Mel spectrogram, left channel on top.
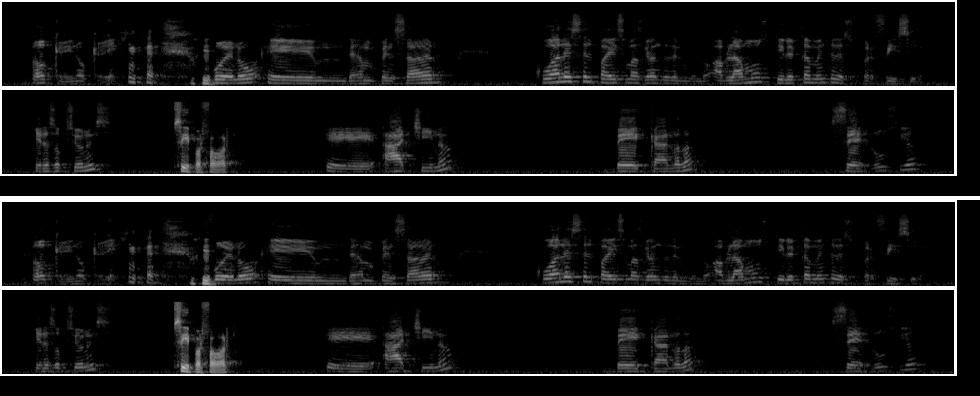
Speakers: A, on the left; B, on the right.
A: Ok, ok. <laughs>
B: <laughs>
A: Bueno, em, déjame pensar. ¿Cuál es el país más grande del mundo? Hablamos directamente de superficie. ¿Quieres opciones?
B: Sí, por favor.
A: Eh, A, China, B, Canadá, C, Rusia,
